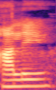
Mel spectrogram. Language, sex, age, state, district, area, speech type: Santali, male, 18-30, Jharkhand, East Singhbhum, rural, spontaneous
